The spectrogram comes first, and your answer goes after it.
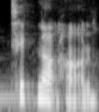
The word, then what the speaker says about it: Thich Nhat Hanh: And I read a book, forgive me if I say his name wrong, Thich Nhat Hanh, I think is how you say it.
